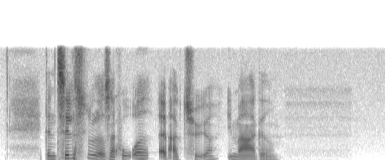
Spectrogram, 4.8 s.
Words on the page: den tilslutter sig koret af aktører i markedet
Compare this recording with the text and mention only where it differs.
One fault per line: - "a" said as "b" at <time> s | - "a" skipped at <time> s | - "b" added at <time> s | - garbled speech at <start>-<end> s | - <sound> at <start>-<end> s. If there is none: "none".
none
